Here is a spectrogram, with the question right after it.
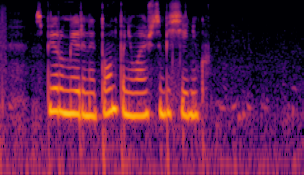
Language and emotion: Russian, neutral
